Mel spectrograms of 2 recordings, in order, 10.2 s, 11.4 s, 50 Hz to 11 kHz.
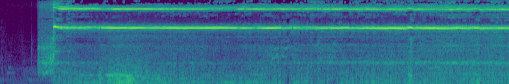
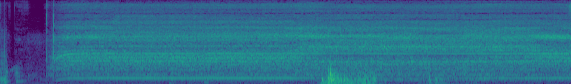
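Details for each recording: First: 1000 W foldable hair dryer switched on: a piercing steady whistle near 4 kHz, painfully loud. Attributed to a dry, rusty motor bearing squealing. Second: Foldable 1000 W hair dryer after repair of its noise problem: it switches on and settles into a smooth, steady hum and airy rush with no whistle, back to its original normal sound.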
